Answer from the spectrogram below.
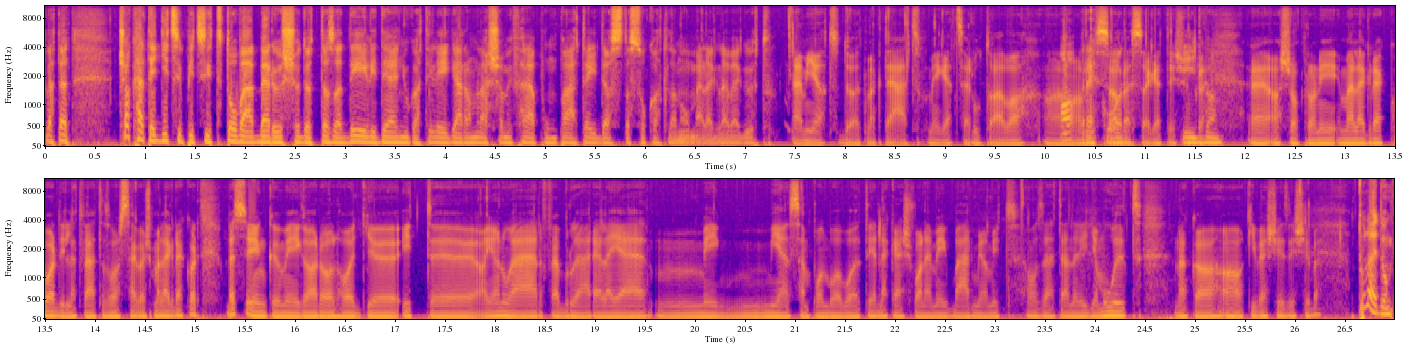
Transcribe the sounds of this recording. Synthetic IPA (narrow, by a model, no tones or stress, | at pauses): lɛt̪ɛt̪ | t͡ʃɒkhat̪ɛɟːit̪sipit̪sit̪ːo̞vaːbːɛɾøːʃød̪øt̪ːɒzɒd̪eːlid̪elɲuɡɒt̪ileːɡaːɾɒmlaːʃɒmifɛlpumpaːlt̪ɛid̪ɛɒst̪ɒso̞kɒt̪lɒ̰nṵːmʔɛ̰lɛ̰ɡlɛ̰vɛɡøːt̪ | ɛmijɒt̪ːd̪ø̰lt̪mɛ̰kt̪ɛ̰ɦa̰ːt̪meːɡɛc̪ʲsɛ̰ɾut̪ʰɒ̰lvɒ | rɛsrbɛsḛːlɡɛt̪ḛːʃyiːɟɒn | ɒ̰ʃo̞pronimɛlɛɡrɛkːo̞rd̪ilːɛt̪ʋɛaːt̪ɒzo̞rsa̰ːɡo̞ʃmɛ̰lʔɛ̰ɡrɛkːo̞rd̪ | bɛseːjyŋkmeːɡɒrːoːlɦo̞ɟit̪ːɒ̰jʔɒnuaːrfɛbruaːɾɛlɛjɛmeːɡmijɛnsɛmpo̞nd̪̚bolvo̞lt̪eːrd̪ɛkɛʃʋɒnɛmeːɡ̚baːrmiɒmit̪ | ho̞zːaːt̪ɛnːɛliːɟɒmult̪ | nʔɒkɒkivɛʃḛːzeːʃeːbɛ | t̪ulɒjd̪oŋ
